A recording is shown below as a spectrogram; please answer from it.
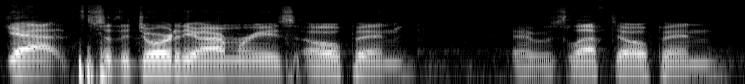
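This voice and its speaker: A man improvising scene descriptions as game master of a tabletop game, in a halting, descriptive way. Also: mid-range voice, a bit bright, clear, resonant tone. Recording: faint background noise.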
